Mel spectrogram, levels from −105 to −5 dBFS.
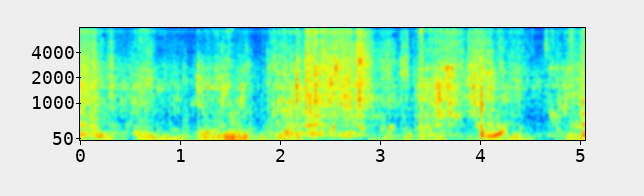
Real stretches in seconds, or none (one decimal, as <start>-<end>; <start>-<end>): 0.0-5.1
